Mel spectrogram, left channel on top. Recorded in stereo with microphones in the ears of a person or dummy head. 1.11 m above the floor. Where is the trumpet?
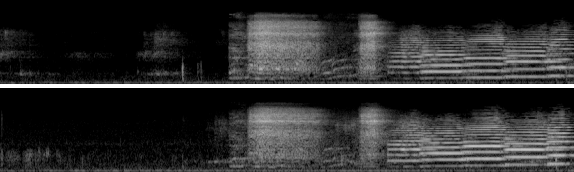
30° right (ahead or behind), 4 m.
